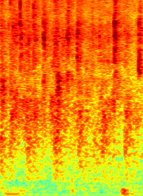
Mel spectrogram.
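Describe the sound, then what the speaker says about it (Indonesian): Faint, distant applause fills a large hall at a postgraduate school's graduation ceremony, a short stretch of steady clapping heard alone. "Tepuk tangan."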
